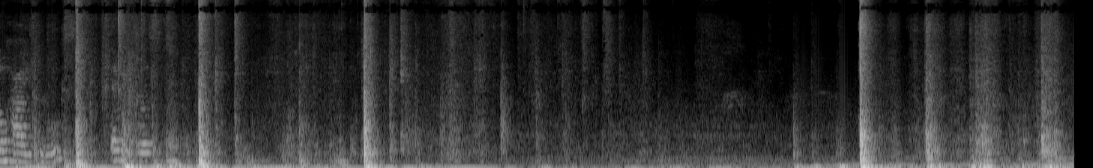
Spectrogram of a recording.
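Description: Hands knock and thump against a plastic box.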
